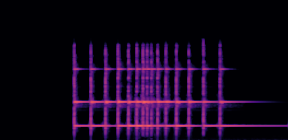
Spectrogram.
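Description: Bicycle bell rung in a quick trill of about a dozen strikes starting about a second in, then left to ring out and fade.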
